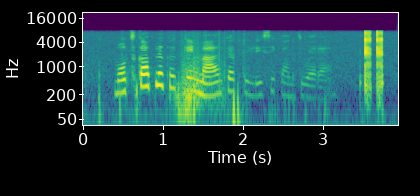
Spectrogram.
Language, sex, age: Afrikaans, female, 20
